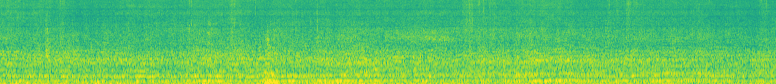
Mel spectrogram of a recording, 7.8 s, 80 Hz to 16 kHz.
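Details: Many honey bees collecting pollen on 18 March 2018 make a steady, low droning buzz of wings overlapping into one continuous hum.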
